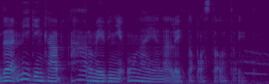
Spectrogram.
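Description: Here a man has an ordinary speaking voice at a medium pitch. He talks at a fairly slow pace. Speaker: fitness instructor. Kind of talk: scripted narration.

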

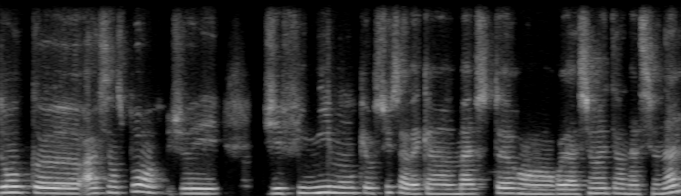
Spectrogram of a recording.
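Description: At a very slow pace, a woman with medium pitch talks in a dark, mellow tone with fairly even intonation. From Guadeloupe. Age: 30s. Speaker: vegan bakery founder. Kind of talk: interview.

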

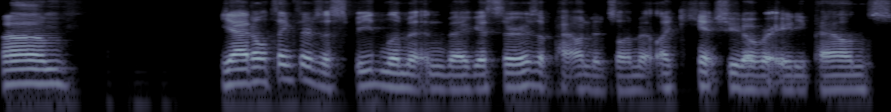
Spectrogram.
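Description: Here is a man with a medium-pitched voice. He talks with a Midwestern American accent. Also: ordinary pitch variation, moderate pace. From US Midwest, central Missouri. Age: 20s. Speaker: competitive archer and bow hunter. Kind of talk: casual interview.

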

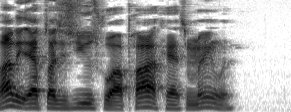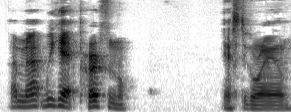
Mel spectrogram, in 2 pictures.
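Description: Lively intonation marks this man's Southern US accent at a medium pitch. He talks at a fairly quick pace in a very clean recording with a silent background. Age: 40s. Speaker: podcast co-host. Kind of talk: casual chat. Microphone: USB microphone, sound issues.

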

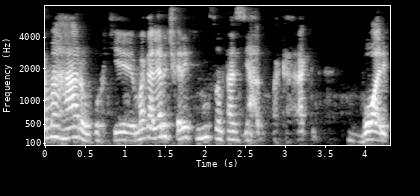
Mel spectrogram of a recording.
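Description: Fairly quick in pace, a man speaks with a high pitch. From Brazil, Rio de Janeiro. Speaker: cultural organizer and carnival musician. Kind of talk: casual interview chat.

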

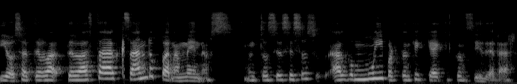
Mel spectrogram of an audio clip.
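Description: A woman talks at a very fast pace with hardly any pauses and ordinary pitch variation. The recording is very clean, with a silent background. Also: medium pitch for a woman, big swings in loudness. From born in Los Angeles, moved to Mexico as teen. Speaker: entrepreneur in gold investment. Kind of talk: podcast interview. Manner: hesitant, many fillers.

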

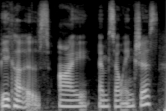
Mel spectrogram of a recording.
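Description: A woman with an American accent and an animated tone. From New York. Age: 20s. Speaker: podcast host. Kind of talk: casual monologue.

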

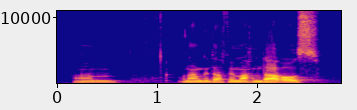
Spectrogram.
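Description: The voice belongs to a man speaking at medium pitch. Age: 40s. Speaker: business owner and coach. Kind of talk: interview.

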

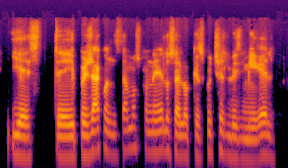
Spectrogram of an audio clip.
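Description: A man with a Mexican accent speaks at a fairly slow pace and fairly even intonation, the sound dry and close with no echo against a quiet background. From Mexico, rural ranch. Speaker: podcast co-host. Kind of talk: casual chat.

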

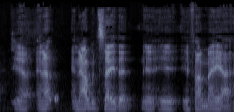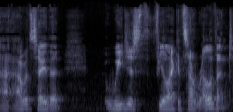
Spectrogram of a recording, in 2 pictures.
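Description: A man with a plain, everyday voice and an American accent speaks fairly quickly at a medium pitch with fairly even intonation. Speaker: student ministry pastor. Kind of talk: casual podcast chat about faith.

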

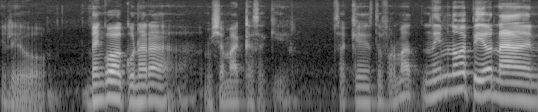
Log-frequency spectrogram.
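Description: A man talks at a moderate pace, and his loudness swings widely. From northwestern Mexico, Mexicali and Puerto Peñasco. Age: 40s. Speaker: tattoo artist. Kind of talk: casual chat.

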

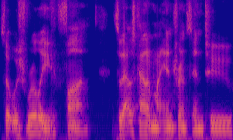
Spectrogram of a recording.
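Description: The background is silent, and the recording is very clean. With ordinary pitch variation, a man talks at a moderate pace. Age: 50s. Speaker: lawyer. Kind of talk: interview.

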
